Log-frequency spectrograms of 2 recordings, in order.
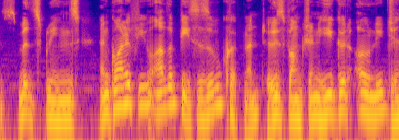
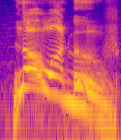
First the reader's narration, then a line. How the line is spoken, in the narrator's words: he bellowed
